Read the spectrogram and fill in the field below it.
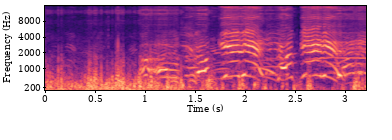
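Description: Children shout and cheer loudly.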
